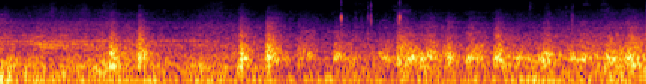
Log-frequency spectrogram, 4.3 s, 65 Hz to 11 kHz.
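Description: Keikyu New 1000 series (1500 subseries) electric train running, heard from inside the passenger car: a steady rumble of wheels on rail with a few sharp clicks over rail joints.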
